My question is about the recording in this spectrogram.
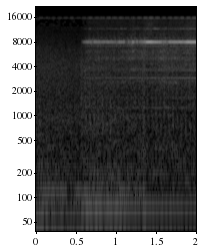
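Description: Faint background hum with a thin, steady high-pitched electronic whine that starts about half a second in.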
